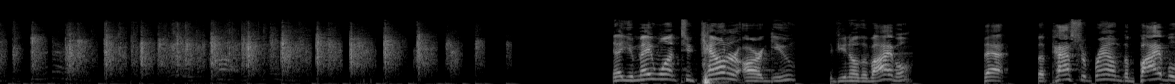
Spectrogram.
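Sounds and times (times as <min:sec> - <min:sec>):
audience clapping hands: 0:00.0 - 0:05.2
speech: 0:06.1 - 0:09.2, 0:09.8 - 0:11.7.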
